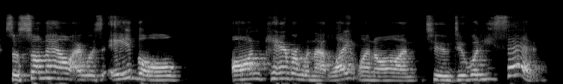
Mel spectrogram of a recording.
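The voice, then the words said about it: New York accent. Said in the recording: “I couldn't escape the New York accent ... I'm still going to have the accent. I'm still going to talk like this”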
